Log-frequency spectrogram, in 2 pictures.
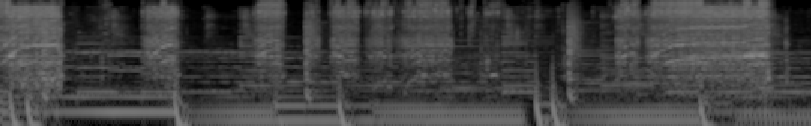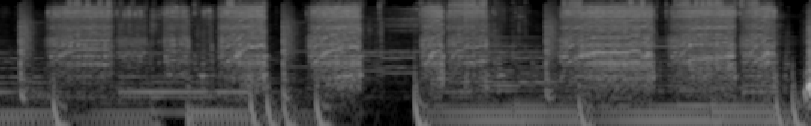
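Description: A sewing machine stitching a dress pocket seam for an Edwardian-inspired winter dress, its motor whirring in repeated start-stop bursts of stitching, close and fairly quiet, with no talking.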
